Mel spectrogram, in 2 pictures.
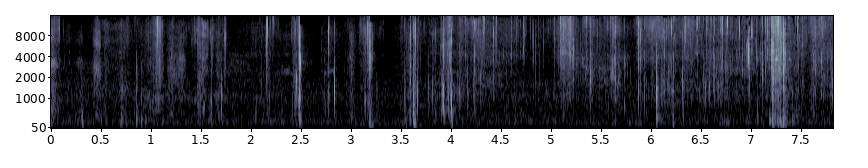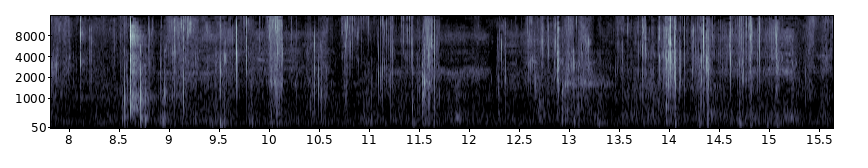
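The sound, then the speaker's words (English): Repeated poking of holes into stiff, hard, oily slime produces a run of sharp crackling and crunchy tearing pops, irregular and fairly quiet, with no talking. “Um, but I'm gonna poke holes in it and let you hear that.”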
